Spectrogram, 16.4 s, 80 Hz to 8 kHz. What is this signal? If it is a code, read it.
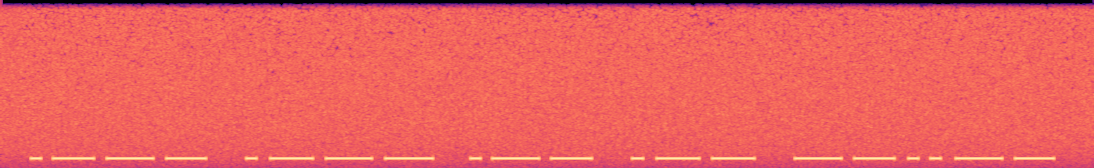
Morse code, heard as a keyed tone, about 7 wpm, 550 Hz. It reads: JJWW,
